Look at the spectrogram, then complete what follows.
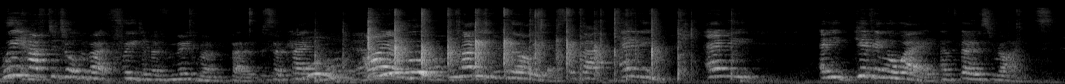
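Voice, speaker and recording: Woman, impassioned political remarks, distant mic, clear background noise. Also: sits high, big pitch swings, measured pace. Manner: passionate, emphatic, repeating words. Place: meeting room at a conference fringe event. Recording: very echoey room, distant mic, noisy.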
